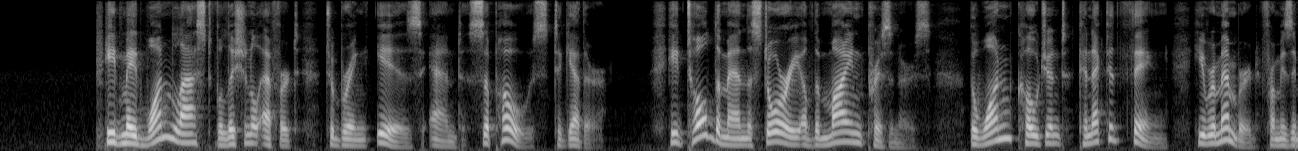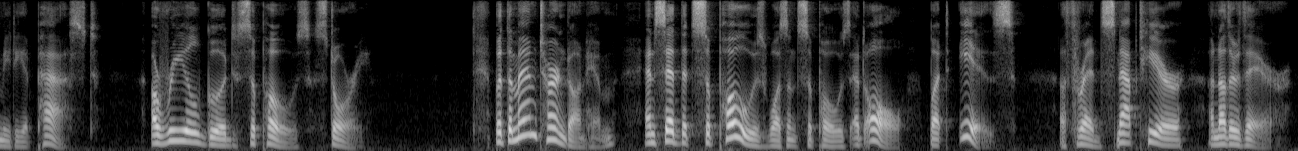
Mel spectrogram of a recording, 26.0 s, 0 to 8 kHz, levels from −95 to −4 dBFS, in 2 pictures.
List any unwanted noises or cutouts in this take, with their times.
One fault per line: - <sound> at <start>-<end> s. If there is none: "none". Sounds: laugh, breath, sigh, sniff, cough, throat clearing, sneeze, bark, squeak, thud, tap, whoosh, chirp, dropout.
none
